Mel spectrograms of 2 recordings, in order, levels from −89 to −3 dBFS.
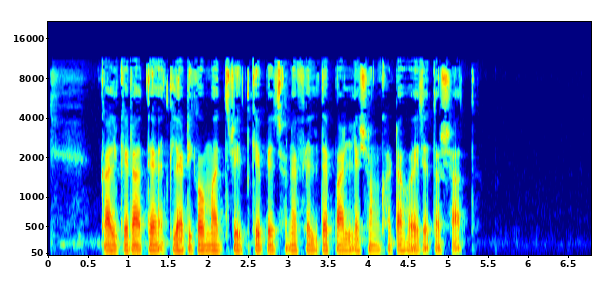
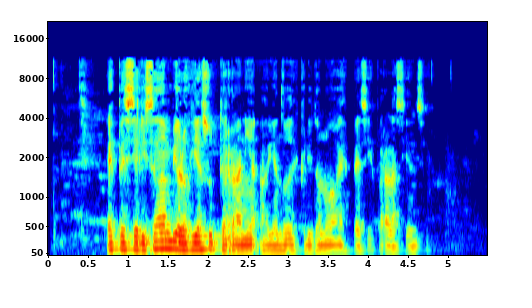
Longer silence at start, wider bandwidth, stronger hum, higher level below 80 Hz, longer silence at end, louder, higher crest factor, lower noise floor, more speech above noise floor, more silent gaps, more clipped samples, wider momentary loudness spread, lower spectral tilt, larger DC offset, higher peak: second, 0.05 s vs 0.4 s; about the same, 11.5 kHz vs 11.5 kHz; neither; first, -40 dBFS vs -46 dBFS; first, 1.45 s vs 0.8 s; about the same, -21 LUFS vs -21 LUFS; about the same, 22 dB vs 20 dB; first, -73 dBFS vs -65 dBFS; first, 52 dB vs 45 dB; neither; neither; second, 7 LU vs 15 LU; about the same, -4 dB/octave vs -5 dB/octave; neither; about the same, 0 dBFS vs -2 dBFS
